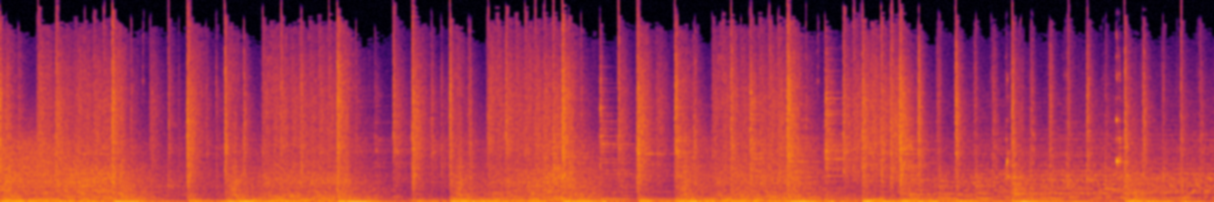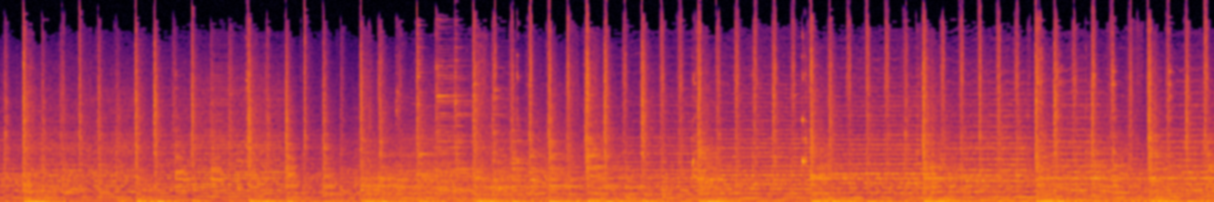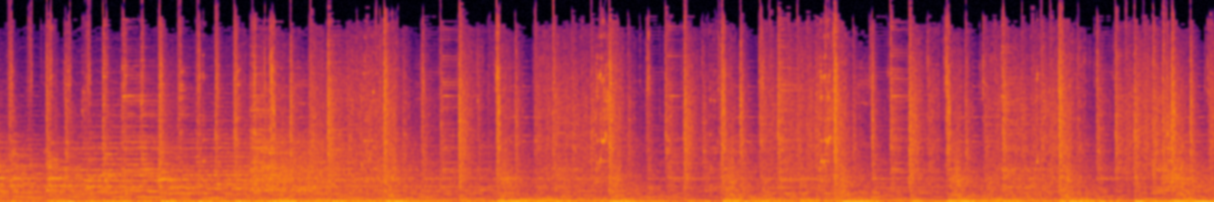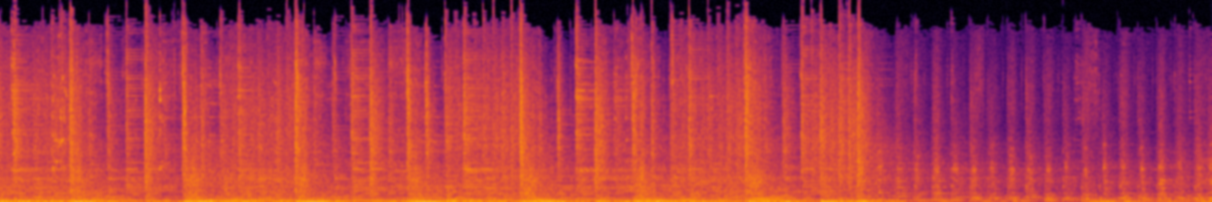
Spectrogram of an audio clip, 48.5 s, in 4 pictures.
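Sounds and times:
battle music: 0.0 - 48.5.

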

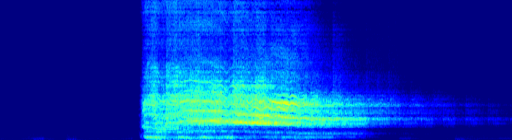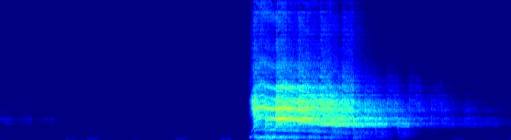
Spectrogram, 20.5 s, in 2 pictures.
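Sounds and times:
ice monster ambience: 2.8 - 8.6, 15.2 - 19.3.

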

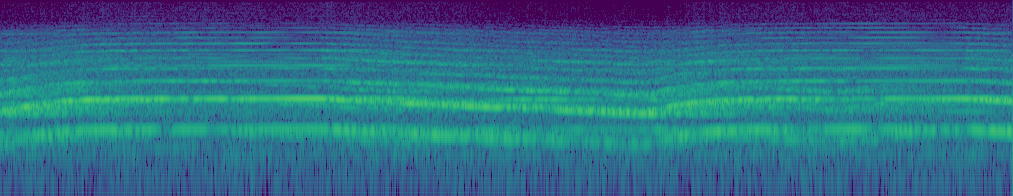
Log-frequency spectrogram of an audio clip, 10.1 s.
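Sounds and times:
air raid siren: 0.0 - 10.1.

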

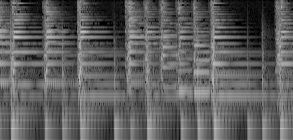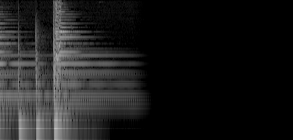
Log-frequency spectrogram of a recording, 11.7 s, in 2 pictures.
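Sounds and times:
drum: 0.0 - 7.6
guitar: 0.0 - 8.7.

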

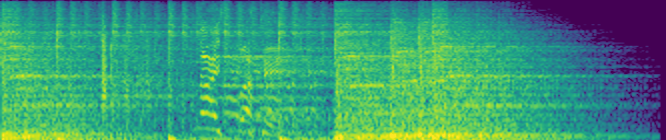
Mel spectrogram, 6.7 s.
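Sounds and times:
strings in G sharp: 0.0 - 6.3.

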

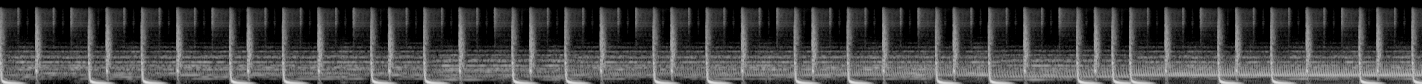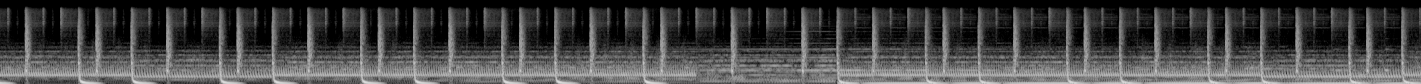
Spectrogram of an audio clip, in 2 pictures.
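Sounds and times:
background music for destroyed field: 0.0 - 28.4.

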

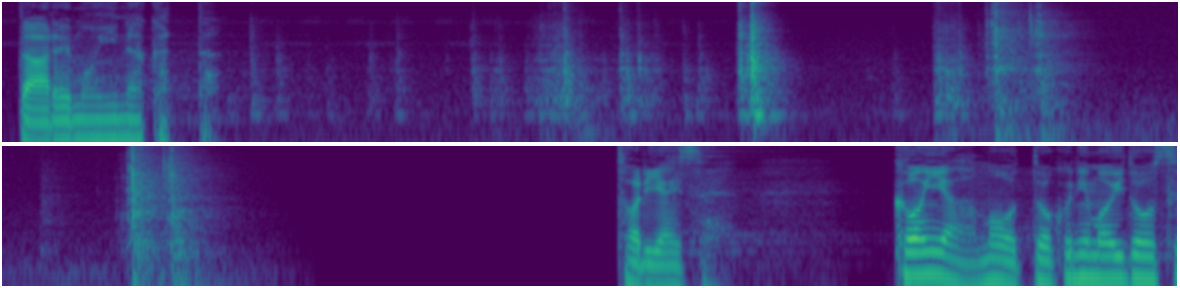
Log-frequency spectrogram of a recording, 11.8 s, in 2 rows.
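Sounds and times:
speech: 0.1 - 1.1, 9.0 - 9.6, 10.3 - 11.7
door unlatched and pulled open: 0.1 - 7.2.

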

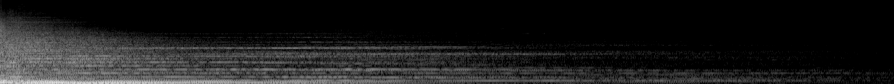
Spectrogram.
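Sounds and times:
battle music: 0.0 - 4.2.

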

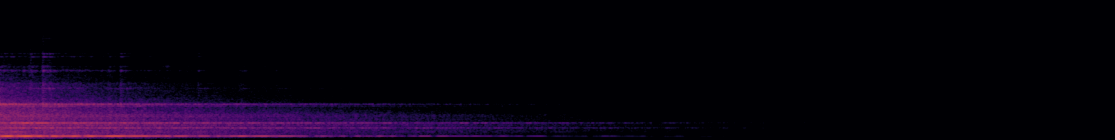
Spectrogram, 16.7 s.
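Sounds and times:
music: 0.0 - 9.9.

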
